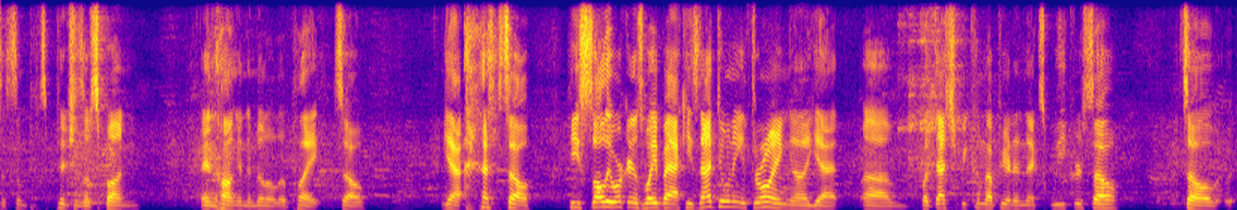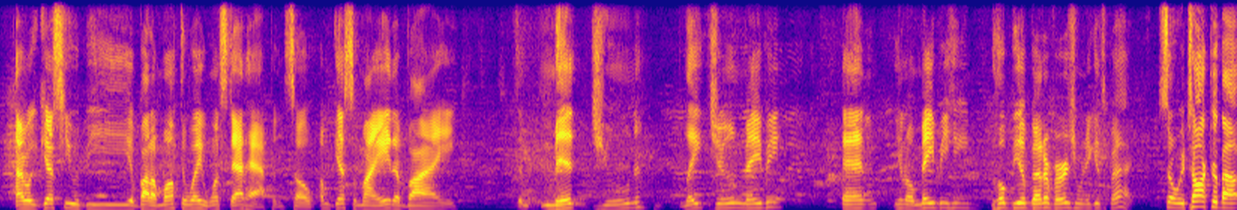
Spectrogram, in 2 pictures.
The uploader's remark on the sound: Live from The Loon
